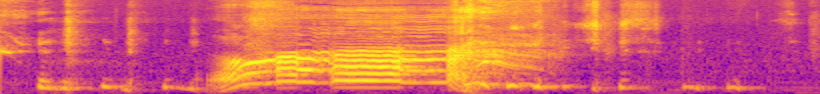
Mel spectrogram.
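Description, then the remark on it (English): A single elk-like bugle call, a rising, strained, high-pitched wail that holds for about a second before breaking off, framed by short low grunting or chuckling bursts before and after. “He's got a fucking like elk bugle going on.”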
